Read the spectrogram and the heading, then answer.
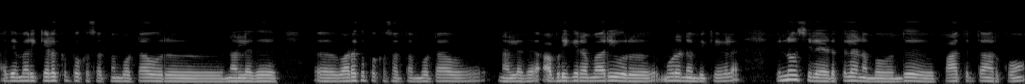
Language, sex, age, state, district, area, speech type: Tamil, female, 30-45, Tamil Nadu, Tiruchirappalli, rural, spontaneous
